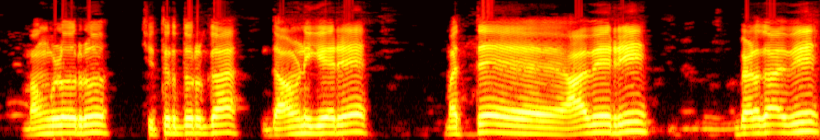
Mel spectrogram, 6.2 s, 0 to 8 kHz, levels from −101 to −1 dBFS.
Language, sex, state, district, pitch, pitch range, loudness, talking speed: Kannada, male, Karnataka, Bellary, 165 Hz, 150-180 Hz, -13 LUFS, 60 wpm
